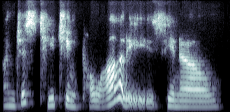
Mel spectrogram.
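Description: A woman with a somewhat low voice talks slowly as a podcast guest, telling stories about teaching. Her manner is thoughtful and she laughs easily. The recording is dry and a little dull. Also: expressive, vocal fry, breathy edge, no room sound. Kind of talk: casual interview chat.

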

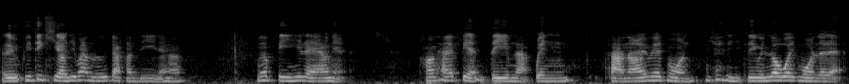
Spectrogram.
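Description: A man hosting a podcast, chatting casually through anime news and often pausing with drawn-out fillers. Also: a little high. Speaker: podcast host.

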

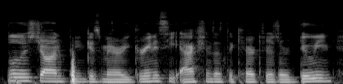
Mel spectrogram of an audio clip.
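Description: A man's voice: medium pitch, a little fast, a little mellow, highs cut off, a little hiss or hum. A man talking casually to the camera about his script and reading it aloud, hesitant, with many fillers and restarts. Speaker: amateur scriptwriter.

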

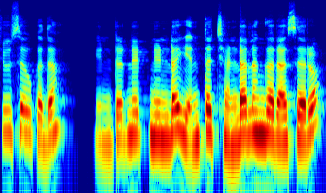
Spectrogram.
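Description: Woman voicing a calm teasing rich man. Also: fairly high pitch, moderate pace, close to an everyday voice. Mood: assured. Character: calm wealthy middle-aged man, gently teasing.

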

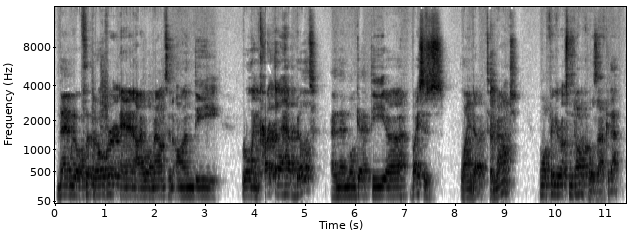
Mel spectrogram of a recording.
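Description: At normal speed and in a steady, mid-range voice, a man in his thirties who hosts woodworking videos gives a casual, matter-of-fact rundown of a hands-on build to camera. He's indoors in a concrete-floored garage workshop, heard through a camera mic a few metres away amid echo and faint background noise.

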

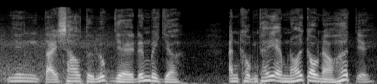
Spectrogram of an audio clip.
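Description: An actor voicing a caring eldest prince brother in a cartoon, who speaks gently and reassuringly. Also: male voice, medium pitch, expressive, quick pace, soft background music, close to an everyday voice.

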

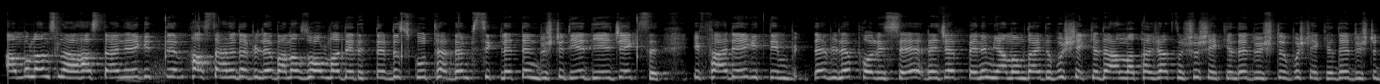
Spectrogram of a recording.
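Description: A high, sharp-toned woman recounts events in a halting, flat-pitched way. She repeats "I said" between the quoted lines as she tells her account. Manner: halting, quoting others at length. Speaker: guest giving a statement on live TV. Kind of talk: emotional testimony.

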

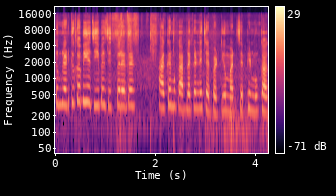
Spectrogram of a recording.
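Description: एक औरत कहानी में एक ताना मारते, बेरहम जवान आदमी की भूमिका पढ़ रही है।. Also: female voice, high-pitched, quick pace, a little hiss or hum, pitched above the performer's own voice, close to an everyday voice. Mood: mocking. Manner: taunting, laughing. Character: mocking young man, cruel and smug.

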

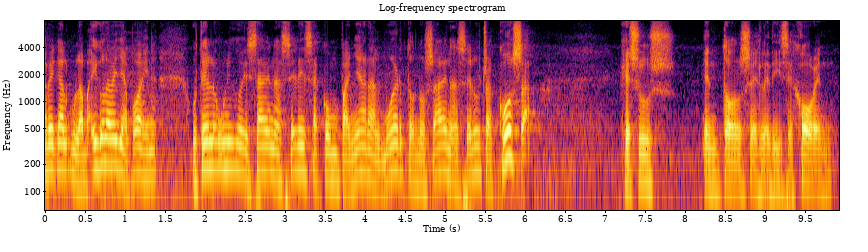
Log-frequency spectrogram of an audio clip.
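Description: Paraguayan priest, man, homily delivery, rough low voice, mixes in Guaraní, builds to loud emphatic peaks. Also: a little hiss or hum. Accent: Paraguayan Spanish. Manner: switches into Guaraní phrases; repetitive, emphatic preaching with sudden loud rises. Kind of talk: sermon.

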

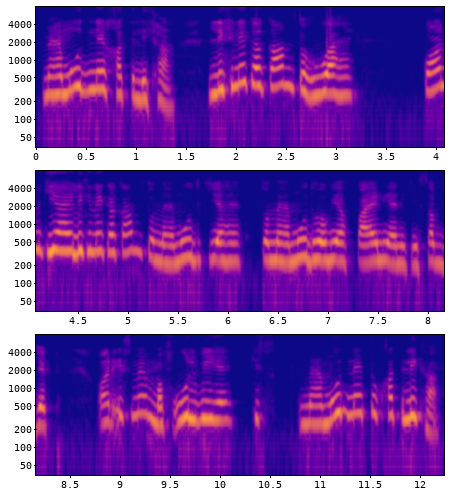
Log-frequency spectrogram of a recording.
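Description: A woman's voice: high-pitched, expressive, normal speed, no room sound. A woman teacher giving a grammar lesson, asking questions and answering them herself, with lots of repetition. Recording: dull, dry lo-fi sound.

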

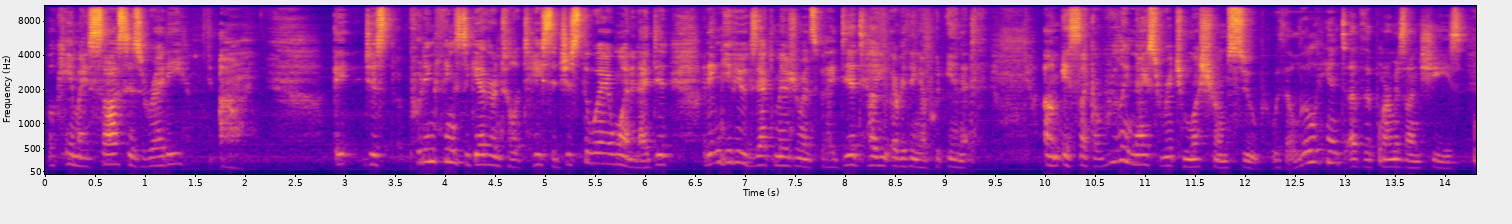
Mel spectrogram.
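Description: Older woman, low voice, home cooking chat, noisy kitchen with clinking pans. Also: expressive, brisk. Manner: chatty, homey, thinks aloud with many ums. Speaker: home cooking channel host. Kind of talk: casual cooking demonstration. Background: clinking dishes and pans.

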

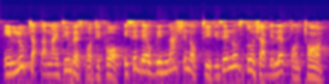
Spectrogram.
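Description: Emphatic preacher in a reverberant hall. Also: male voice, on the high side, very animated, a little hiss or hum. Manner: emphatic, rises to shouts and drops to slow drawn-out words. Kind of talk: sermon. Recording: muffled live recording in a reverberant hall.

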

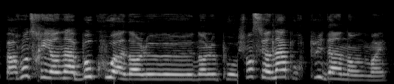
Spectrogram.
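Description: A young woman with a high voice, gossiping to the camera like she would with her girlfriends. Her delivery is animated and theatrical, in a casual vlog chat style. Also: fast talker. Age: young adult. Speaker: beauty vlogger. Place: small indoor room at home.

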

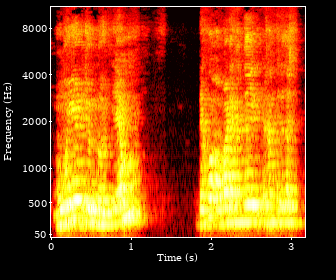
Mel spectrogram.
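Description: A teacher giving a spelling and pronunciation lesson, patient and repeating words slowly for students. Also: medium pitch, warm tone, very echoey, far from the mic, poor audio.

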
